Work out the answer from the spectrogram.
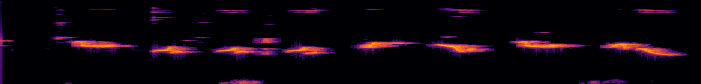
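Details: Clay-colored thrush singing a steady run of clear, slurred whistled phrases, each about half a second long, dipping and rising around mid pitch, with two brief low thumps partway through.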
